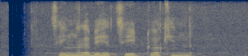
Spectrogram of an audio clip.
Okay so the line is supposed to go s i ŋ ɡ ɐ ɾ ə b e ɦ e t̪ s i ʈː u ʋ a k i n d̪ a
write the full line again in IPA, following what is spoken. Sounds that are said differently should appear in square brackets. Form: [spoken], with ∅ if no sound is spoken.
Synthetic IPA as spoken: s i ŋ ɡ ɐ [l] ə b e ɦ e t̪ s [iː] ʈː u ʋ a k i n d̪ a

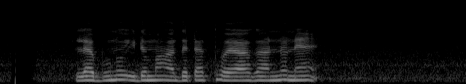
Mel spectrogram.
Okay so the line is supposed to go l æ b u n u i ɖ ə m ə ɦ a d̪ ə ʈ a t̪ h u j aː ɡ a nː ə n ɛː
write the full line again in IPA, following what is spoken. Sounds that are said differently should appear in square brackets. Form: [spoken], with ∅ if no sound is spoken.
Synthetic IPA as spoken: l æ b u n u i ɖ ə m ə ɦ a d̪ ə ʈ a t̪ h [o] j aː ɡ a nː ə n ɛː

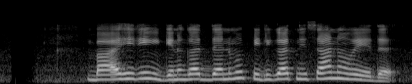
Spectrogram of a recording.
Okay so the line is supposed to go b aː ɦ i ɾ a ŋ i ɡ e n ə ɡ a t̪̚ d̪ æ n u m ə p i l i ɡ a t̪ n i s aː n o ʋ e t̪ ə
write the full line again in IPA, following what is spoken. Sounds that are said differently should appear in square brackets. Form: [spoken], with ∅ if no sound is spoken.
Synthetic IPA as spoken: b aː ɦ i ɾ [i] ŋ i ɡ e n ə ɡ a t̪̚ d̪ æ n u m ə p i l i ɡ a t̪ n i s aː n o ʋ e [d̪] ə

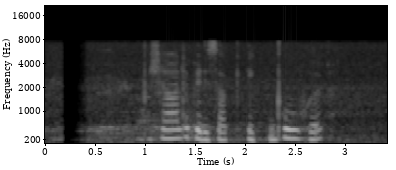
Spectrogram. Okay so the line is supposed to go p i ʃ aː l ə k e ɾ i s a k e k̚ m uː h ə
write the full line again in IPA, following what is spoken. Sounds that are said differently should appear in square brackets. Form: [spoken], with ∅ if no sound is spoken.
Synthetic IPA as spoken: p i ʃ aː l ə [p] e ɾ i s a k e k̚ [b] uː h ə

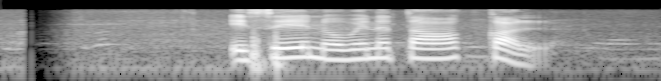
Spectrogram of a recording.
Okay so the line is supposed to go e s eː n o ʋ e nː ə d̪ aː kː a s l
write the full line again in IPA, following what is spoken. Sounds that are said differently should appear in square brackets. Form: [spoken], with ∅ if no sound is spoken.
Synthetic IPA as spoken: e s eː n o ʋ e [n] ə [t̪] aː kː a [∅] l

